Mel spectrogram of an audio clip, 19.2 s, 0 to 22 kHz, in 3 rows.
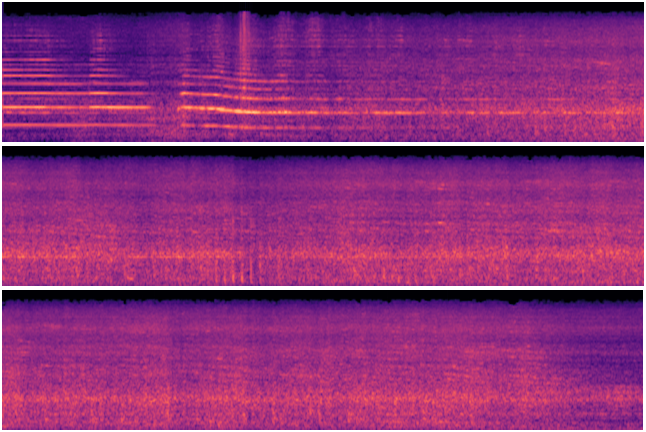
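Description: WAP-7 electric locomotive hauling a Rajdhani Express at speed: its horn blows, breaks briefly, then sounds once more with a falling pitch as the locomotive passes about two seconds in. The coaches follow with a steady rushing rail clatter that fades near the end.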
